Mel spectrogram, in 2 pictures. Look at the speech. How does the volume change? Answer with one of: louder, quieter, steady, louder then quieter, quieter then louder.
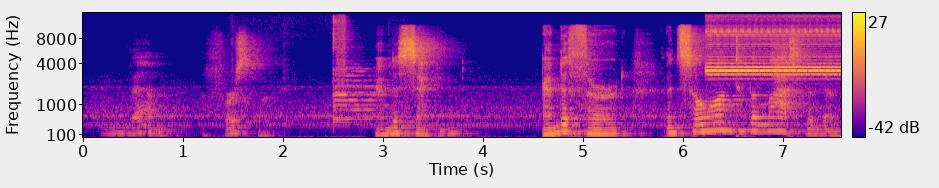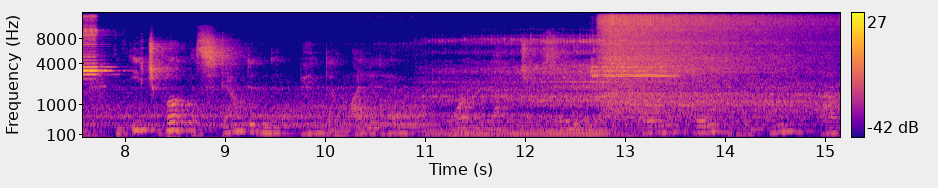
louder then quieter.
